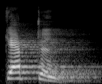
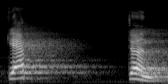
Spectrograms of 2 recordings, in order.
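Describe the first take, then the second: First: Said in the usual way. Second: "Captain" split into cap, tain; syllable by syllable. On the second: Shown as a demonstration. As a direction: clear pause between "cap" and "tain" in "Captain". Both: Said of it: "Now I am splitting the words".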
